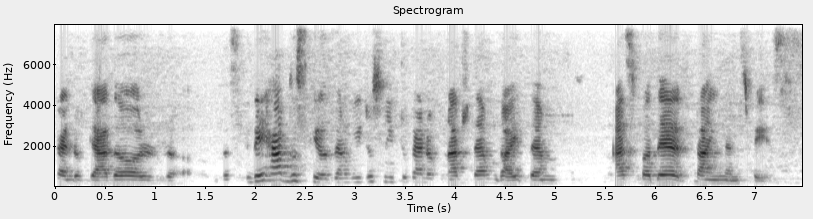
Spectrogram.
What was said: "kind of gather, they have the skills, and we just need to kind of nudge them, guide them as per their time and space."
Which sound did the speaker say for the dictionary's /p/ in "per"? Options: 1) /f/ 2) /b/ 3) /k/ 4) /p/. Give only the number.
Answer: 1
